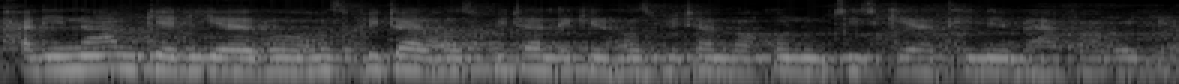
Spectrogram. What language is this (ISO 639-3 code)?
mai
